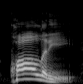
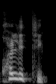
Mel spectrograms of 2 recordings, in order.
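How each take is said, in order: First: It is said American-style with a flapped middle. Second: It is said with flat Korean-style syllables. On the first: The speaker calls it right. "quality 미국 발음" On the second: The speaker calls it wrong. "퀄리티 이러면 잘 못 알아들어요"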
